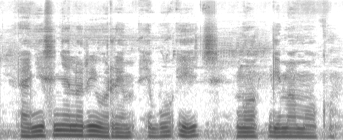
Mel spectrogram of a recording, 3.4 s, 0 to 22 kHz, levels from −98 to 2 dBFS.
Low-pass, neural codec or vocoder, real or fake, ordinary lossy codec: none; none; real; none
